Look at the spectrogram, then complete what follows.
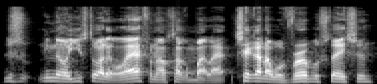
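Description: A man's voice: mid-range voice, brisk, fairly bright tone. A man with a Southern US accent co-hosting a podcast in a casual, folksy, playful and rambling way. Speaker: podcast co-host. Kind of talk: casual chat.

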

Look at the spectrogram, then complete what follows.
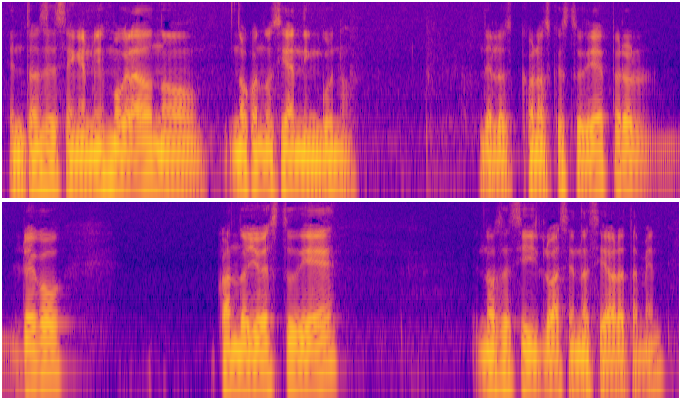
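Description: A Guatemalan man in his thirties with a lowish voice, talking easily about his childhood and laughing between hesitant, restarted phrases. The sound is dry and close, with no room around it. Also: fairly even intonation, moderate pace, long pauses, darkish tone, no room sound. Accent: Guatemalan Spanish. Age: 30s. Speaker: podcast guest, band singer. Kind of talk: casual interview chat.

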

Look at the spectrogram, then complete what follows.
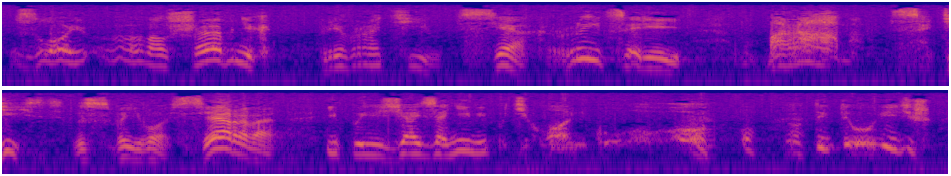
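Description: A man playing a beaten, deluded old knight in a classic radio play, groaning and declaiming in halting, grandiose phrases. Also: sits high, creaky, warm tone, slightly rough, full character voice. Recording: dull old radio recording with music.

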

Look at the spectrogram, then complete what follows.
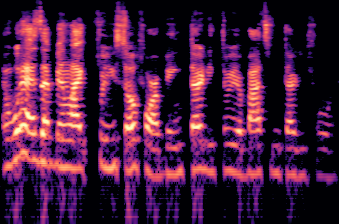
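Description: A woman in her twenties hosting a casual chat, talking in a lively way and capping her points with a punchy one-word tag. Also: medium pitch, fast talker. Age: 20s. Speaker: host.

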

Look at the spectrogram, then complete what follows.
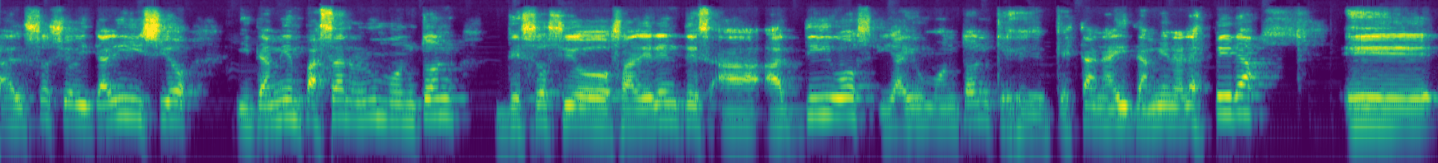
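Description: A man's voice: on the high side, a little mellow. A man with a Rioplatense Spanish accent hosting a podcast interview, chatty and hesitant, full of fillers and restarts. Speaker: podcast host. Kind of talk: casual interview chat.

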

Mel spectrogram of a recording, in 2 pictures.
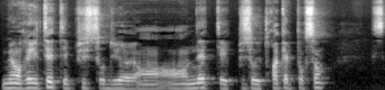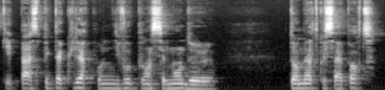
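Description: Fast-talking husky man. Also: medium pitch, flat delivery, mellow. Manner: rapid, rambling, many fillers and restarts. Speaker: podcast co-host. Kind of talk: casual chat.

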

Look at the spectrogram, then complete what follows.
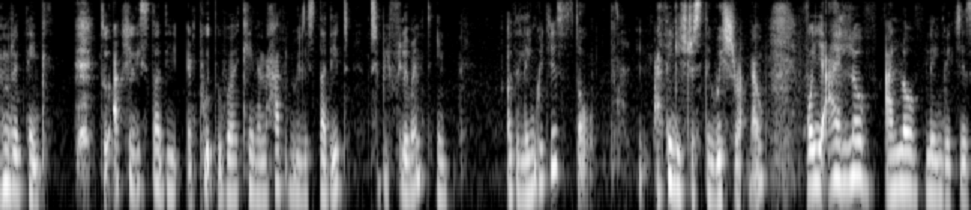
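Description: A woman's voice: low-pitched, slightly rough. A woman in her twenties from France, chatting casually and laughing at herself as she introduces her podcast. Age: 20s. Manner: chatty, giggly, self-deprecating. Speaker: podcast host.

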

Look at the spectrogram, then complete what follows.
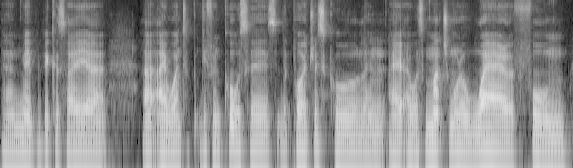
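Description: A man from Argentina, a poet guest on a podcast, speaking softly and hesitantly with many restarts. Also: medium pitch, level tone, normal speed. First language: Spanish. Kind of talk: podcast interview.

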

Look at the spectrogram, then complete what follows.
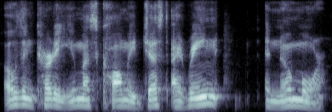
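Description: A man's voice: medium pitch, normal speed, pitched above the performer's own voice, close to an everyday voice. A man voicing an affectionate little princess in a storybook, a young girl with an earnest, polite, childlike manner. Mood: curious.

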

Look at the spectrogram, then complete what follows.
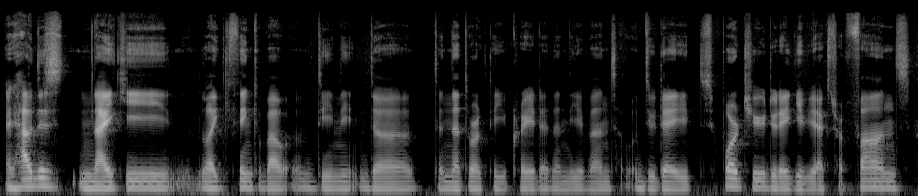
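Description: An interviewer asking questions in a relaxed, conversational way, with short affirming interjections. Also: low-pitched, a little slow, few pauses, smooth.

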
